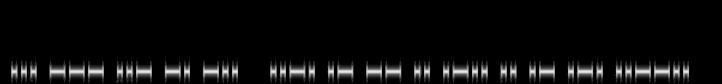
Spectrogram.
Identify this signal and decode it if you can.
Morse code, heard as a keyed tone, about 25 wpm, 600 Hz. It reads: SOUND FAMILIAR?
